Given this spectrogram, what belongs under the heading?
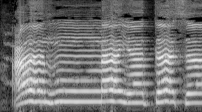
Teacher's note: Ini memanjang-manjangkannya pada huruf gunnah. Mim sama nun yang bertasydid dipanjang-panjangin. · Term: tatloninul gunnat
